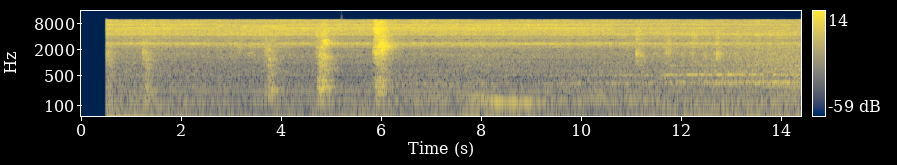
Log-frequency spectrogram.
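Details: Pug, a short-nosed breed with respiratory problems, receiving nebulization; steady hiss of the running nebulizer with a few louder breathy puffs and faint snuffling over the top.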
